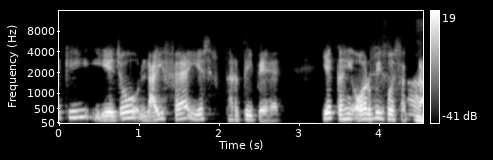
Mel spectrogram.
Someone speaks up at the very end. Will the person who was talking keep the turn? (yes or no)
no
